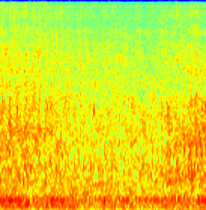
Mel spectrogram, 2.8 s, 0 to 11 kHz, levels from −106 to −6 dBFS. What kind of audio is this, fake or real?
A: fake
